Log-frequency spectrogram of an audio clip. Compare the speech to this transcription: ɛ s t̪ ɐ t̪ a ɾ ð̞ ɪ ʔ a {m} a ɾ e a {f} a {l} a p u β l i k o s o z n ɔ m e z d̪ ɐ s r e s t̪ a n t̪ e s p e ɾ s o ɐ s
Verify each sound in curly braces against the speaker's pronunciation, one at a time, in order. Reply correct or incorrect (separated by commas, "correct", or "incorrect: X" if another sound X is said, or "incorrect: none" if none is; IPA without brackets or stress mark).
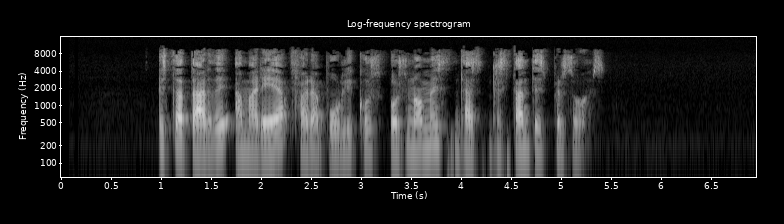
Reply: correct, correct, incorrect: ɾ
